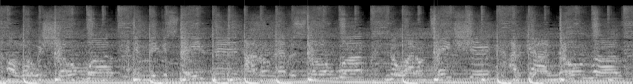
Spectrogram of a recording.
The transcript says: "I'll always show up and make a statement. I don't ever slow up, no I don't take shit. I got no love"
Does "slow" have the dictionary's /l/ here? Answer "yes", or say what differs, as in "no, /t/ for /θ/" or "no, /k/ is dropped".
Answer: no, /l/ is dropped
